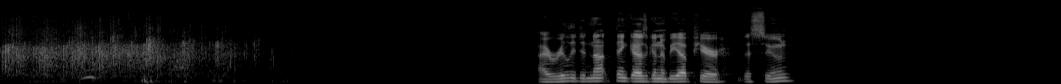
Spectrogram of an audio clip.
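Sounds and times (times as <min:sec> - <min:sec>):
audience clapping hands: 0:00.0 - 0:03.0
speech: 0:05.4 - 0:08.0.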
